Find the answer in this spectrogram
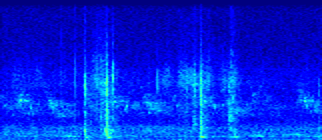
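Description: A flying insect buzzing close to the microphone, its pitch wavering as it moves, with a few sharp crackles of handled packaging, the loudest about a second and a half in.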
